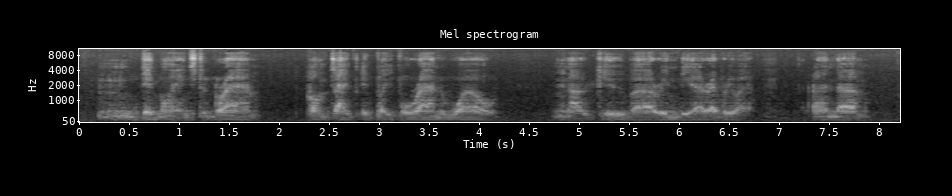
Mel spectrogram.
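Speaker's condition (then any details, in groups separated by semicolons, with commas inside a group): Laryngectomy; total laryngectomy, stage four laryngeal cancer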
